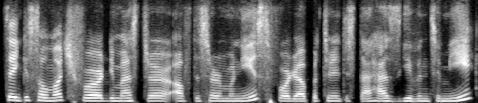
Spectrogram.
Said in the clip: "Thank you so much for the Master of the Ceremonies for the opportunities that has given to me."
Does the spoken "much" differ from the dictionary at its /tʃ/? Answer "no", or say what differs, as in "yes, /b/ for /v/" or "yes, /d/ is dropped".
no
